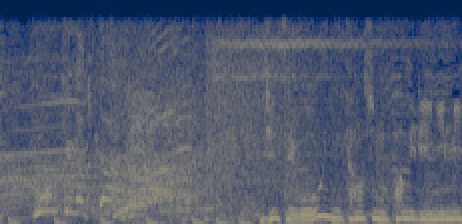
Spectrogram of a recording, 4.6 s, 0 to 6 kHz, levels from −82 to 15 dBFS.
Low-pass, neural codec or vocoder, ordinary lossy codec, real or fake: 5.4 kHz; none; AAC, 32 kbps; real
